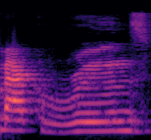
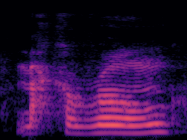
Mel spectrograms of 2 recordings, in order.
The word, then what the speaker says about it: macaron: We're gonna make macaron. See, I call them macaroons, but they're technically macaron. Macaron.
